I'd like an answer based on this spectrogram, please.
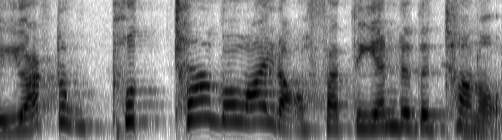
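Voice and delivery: rough, attempted Irish accent. Quoting an old irish soccer coach's saying: attempted irish accent. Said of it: "I can't do an Irish accent".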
